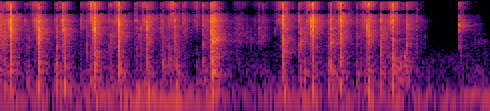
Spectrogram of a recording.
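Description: Tarot cards are shuffled close up, a run of quick crisp riffling flicks and snaps with a soft final card pulled at the end, faint and without talk.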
